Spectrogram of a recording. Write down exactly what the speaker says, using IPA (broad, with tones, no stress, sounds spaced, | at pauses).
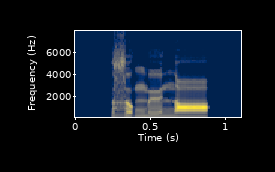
z o˩ ŋ͡m ʉ˩ n ɑ˩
